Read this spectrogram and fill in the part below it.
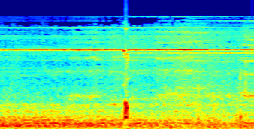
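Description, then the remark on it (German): A train rumbles steadily as it rolls into a station, a thin high wheel squeal running throughout and a brief clank near the middle, with no voices present. “Welcher Zug ist gerade eingerollt?”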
